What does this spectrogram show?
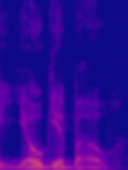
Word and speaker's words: Yogibo: Yogi, Yogi. like the bear, bo, B-O. And I'll tell you, my sloth-like behavior has become even more comfortable Yes. to the Yogibo.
